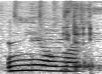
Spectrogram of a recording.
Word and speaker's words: Nneoma: So I'm actually throwing the same question to Nneoma. I got that name right. I got it right. What? Pronounce it again, please. Nneoma. No, you didn't get it right. Nneoma. It's one word.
